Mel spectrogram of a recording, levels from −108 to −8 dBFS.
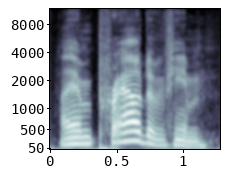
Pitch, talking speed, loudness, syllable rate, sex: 150 Hz, 235 wpm, -16 LUFS, 4.5 syllables/s, male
